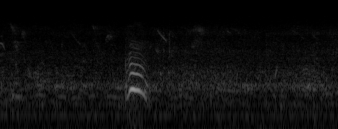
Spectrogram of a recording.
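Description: A bird gives one short, arched call, rising then falling in pitch, about one and a half seconds in, over faint high chirps of small birds.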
